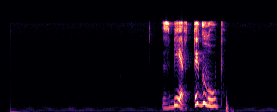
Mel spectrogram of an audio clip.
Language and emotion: Russian, angry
